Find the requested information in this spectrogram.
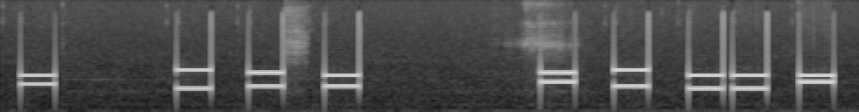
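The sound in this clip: Telephone keypad tones entering a number into a voicemail system: nine short, steady beeps in an uneven rhythm, with a longer pause partway through, each tone clear and loud.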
